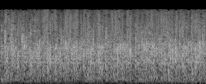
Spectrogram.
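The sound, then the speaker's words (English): A crowd applauds in a short, dense burst of clapping that stays uniform and fairly loud for about two seconds, with no voices standing out. “Just clap for Tanner.”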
